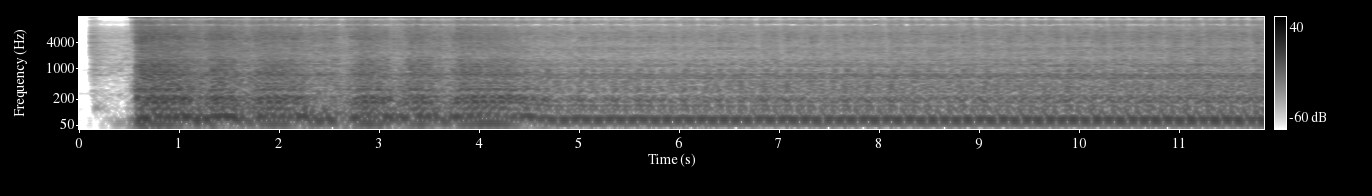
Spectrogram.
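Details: LS V8 swapped into an S197, rebuilt with a new crank and bearings, first start with no coolant yet. It catches on the first crank, revs briefly, then settles into a choppy, loping cam idle as the engine learns to idle; it runs steady, a normal idle.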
